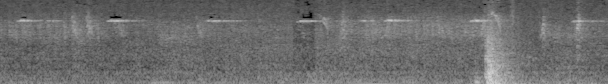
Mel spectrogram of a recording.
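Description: A bird repeating a thin, high, short call every half second to a second, taken to be the parent Daurian redstart calling near its grounded fledgling. A low rumble comes a little past three seconds in, and a single loud thump comes near the end.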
